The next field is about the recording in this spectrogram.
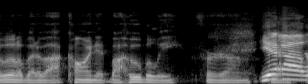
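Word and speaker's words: Baahubali: forgot to ask my wife like how to pronounce it. So I just went along with it. But yeah, It's like Brahabali, dude.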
